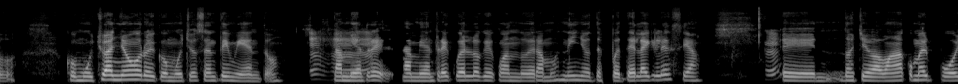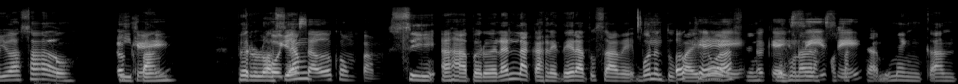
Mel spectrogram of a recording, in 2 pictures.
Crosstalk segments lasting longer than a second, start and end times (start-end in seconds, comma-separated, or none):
16.4-18.2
